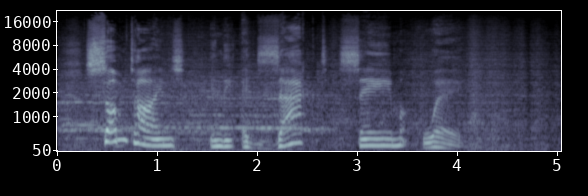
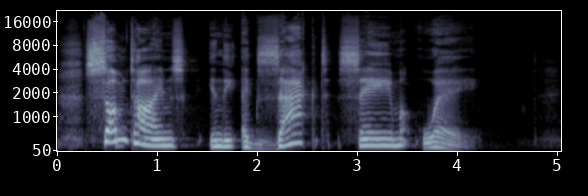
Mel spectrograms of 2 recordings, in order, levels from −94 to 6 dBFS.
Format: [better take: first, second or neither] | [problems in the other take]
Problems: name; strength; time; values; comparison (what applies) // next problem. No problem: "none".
second | crowd noise; noticeable; throughout; 15 dB below the speech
